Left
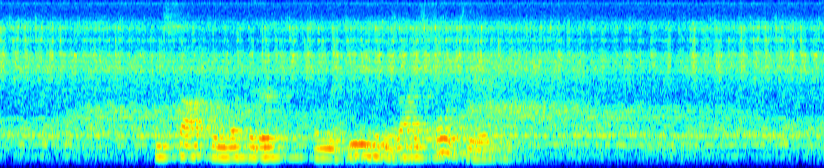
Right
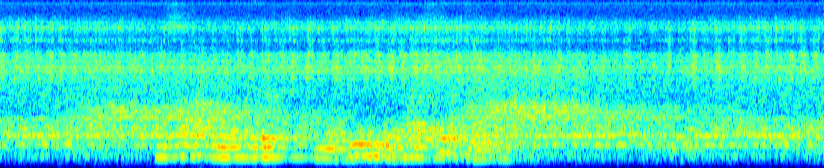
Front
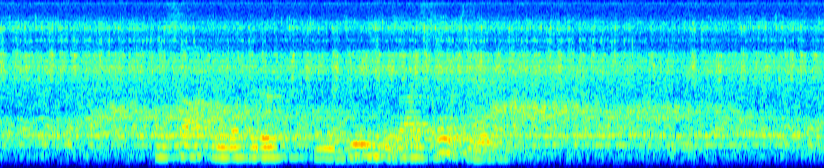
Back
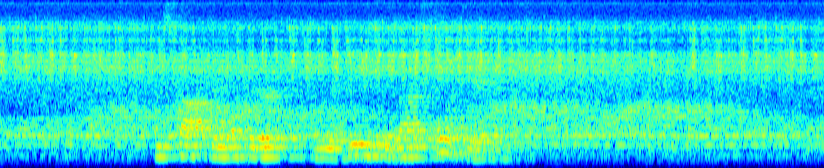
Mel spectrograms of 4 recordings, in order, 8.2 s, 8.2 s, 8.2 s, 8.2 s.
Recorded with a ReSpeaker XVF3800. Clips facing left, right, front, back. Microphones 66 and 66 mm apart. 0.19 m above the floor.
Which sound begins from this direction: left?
A man speaking, at 1.6 s.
